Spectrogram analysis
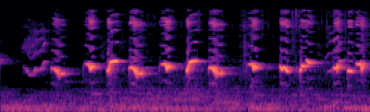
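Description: A Yellow-vented Bulbul sings a run of short, bubbly chirped notes, about three per second, laced with phrases borrowed from the Sooty-headed Bulbul; faint low rumble behind.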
